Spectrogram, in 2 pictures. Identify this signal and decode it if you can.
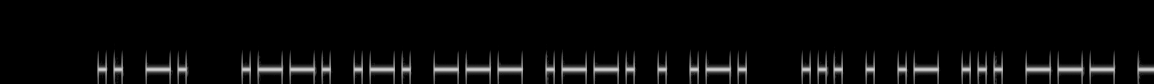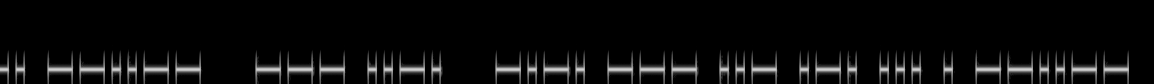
Morse code, heard as a keyed tone, about 15 wpm, 700 Hz. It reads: IN PROPER SEASON, OF COURSE,
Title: Sentences from Top 1400 Words 15wpm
